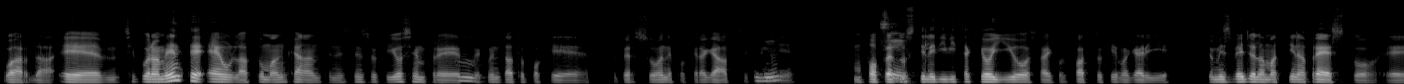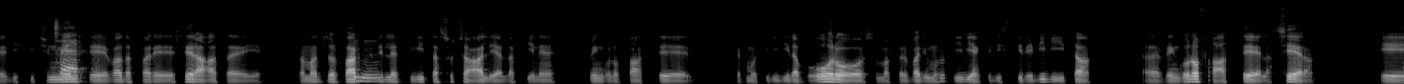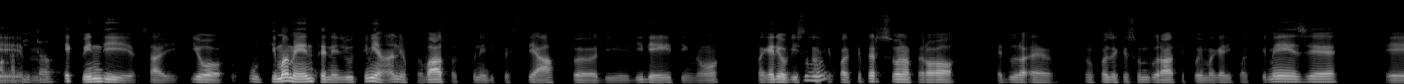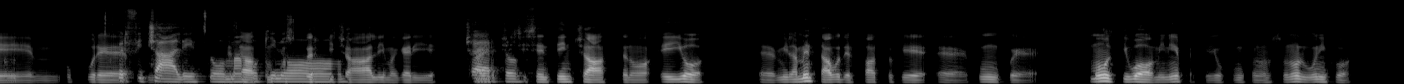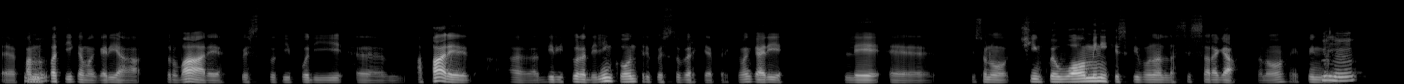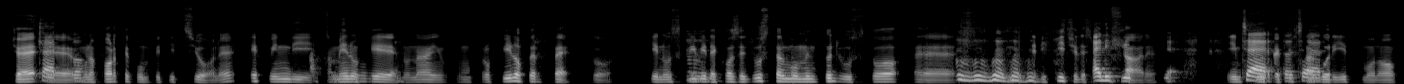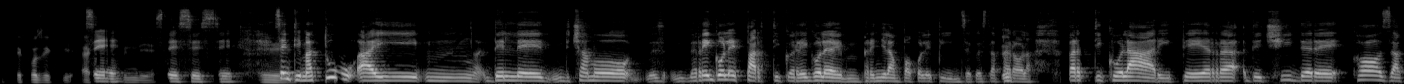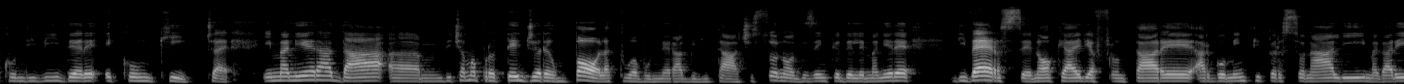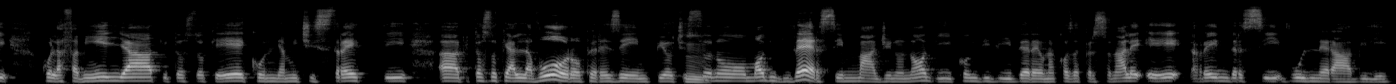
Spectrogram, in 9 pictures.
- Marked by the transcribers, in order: unintelligible speech; in English: "dating"; other background noise; tapping; "Certo" said as "cetto"; chuckle; "cioè" said as "ceh"
- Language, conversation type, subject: Italian, podcast, Che ruolo ha la vulnerabilità quando condividi qualcosa di personale?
